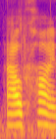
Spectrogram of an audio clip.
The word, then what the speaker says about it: alkyne: know alkane alkene and alkyne and again you know your book you know new movies or they are talking too so it was like no this is rhymes with wine so kind of like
